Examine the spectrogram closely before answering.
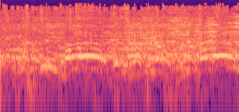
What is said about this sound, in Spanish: Bueno, no quiero gritarte aquí en antena, pero quiero decirte que el grito es el gran protagonista de todo lo que tiene que ver con el partido mañana entre el Madrid y el PSG. Así gritaba hoy la ciudad de Madrid.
